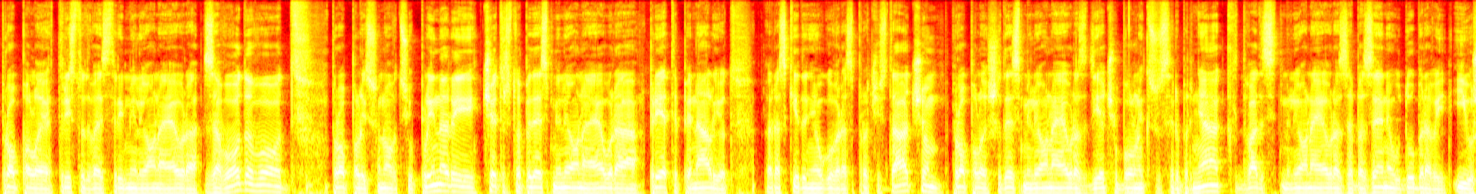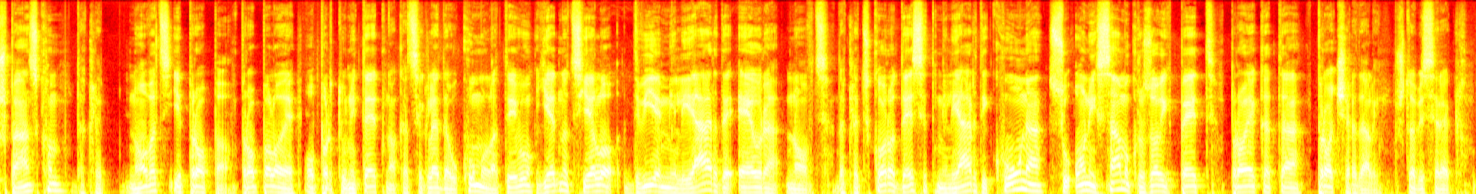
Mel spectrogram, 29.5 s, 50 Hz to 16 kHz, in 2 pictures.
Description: Zagreb već zna nekoliko kandidata za gradonačelnika, a svoju kandidaturu objavio je i nezavisni kandidat Davor Bernardić koji je u Intervjuu Media servisa poručio: "Imamo rješenje za prometne probleme, a Tomaševićevi najavljeni projekti su samo prazno predizborno obećanje. Nema šanse da Maksimir bude gotov do 2028. kao ni Centar za gospodarenje otpadom."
